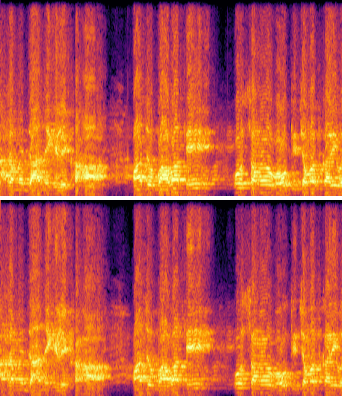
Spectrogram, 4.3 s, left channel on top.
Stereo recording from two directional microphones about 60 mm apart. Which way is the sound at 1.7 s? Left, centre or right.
Left.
